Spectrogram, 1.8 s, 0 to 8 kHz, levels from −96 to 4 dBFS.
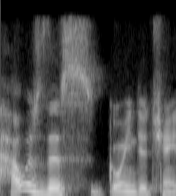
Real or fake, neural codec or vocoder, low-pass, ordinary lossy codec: real; none; 7.2 kHz; MP3, 64 kbps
